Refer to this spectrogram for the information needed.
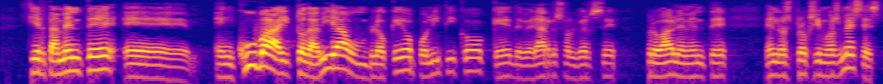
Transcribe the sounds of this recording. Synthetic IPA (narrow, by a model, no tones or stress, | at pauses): θje̞ɾt̪amẽ̞nt̪e̞ | ŋkuβaajt̪o̞ð̞aβ̞iaumblo̞ke̞o̞po̞lit̪iko̞ke̞ðe̞βe̞ɾare̞so̞lβ̞e̞ɾse̞ | pɾo̞β̞aβ̞le̞mẽnt̪e̞ː | nlo̞spɾo̞ksimo̞zme̞se̞s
